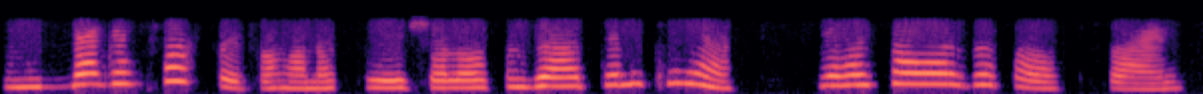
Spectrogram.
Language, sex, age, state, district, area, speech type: Kashmiri, female, 45-60, Jammu and Kashmir, Srinagar, urban, conversation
